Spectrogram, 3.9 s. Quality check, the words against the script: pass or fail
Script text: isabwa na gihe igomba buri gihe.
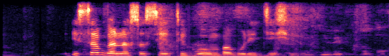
fail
